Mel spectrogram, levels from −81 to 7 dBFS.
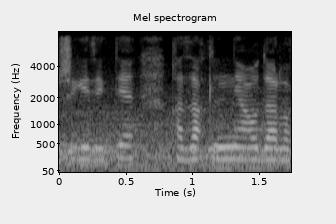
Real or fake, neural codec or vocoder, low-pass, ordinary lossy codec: real; none; 7.2 kHz; none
